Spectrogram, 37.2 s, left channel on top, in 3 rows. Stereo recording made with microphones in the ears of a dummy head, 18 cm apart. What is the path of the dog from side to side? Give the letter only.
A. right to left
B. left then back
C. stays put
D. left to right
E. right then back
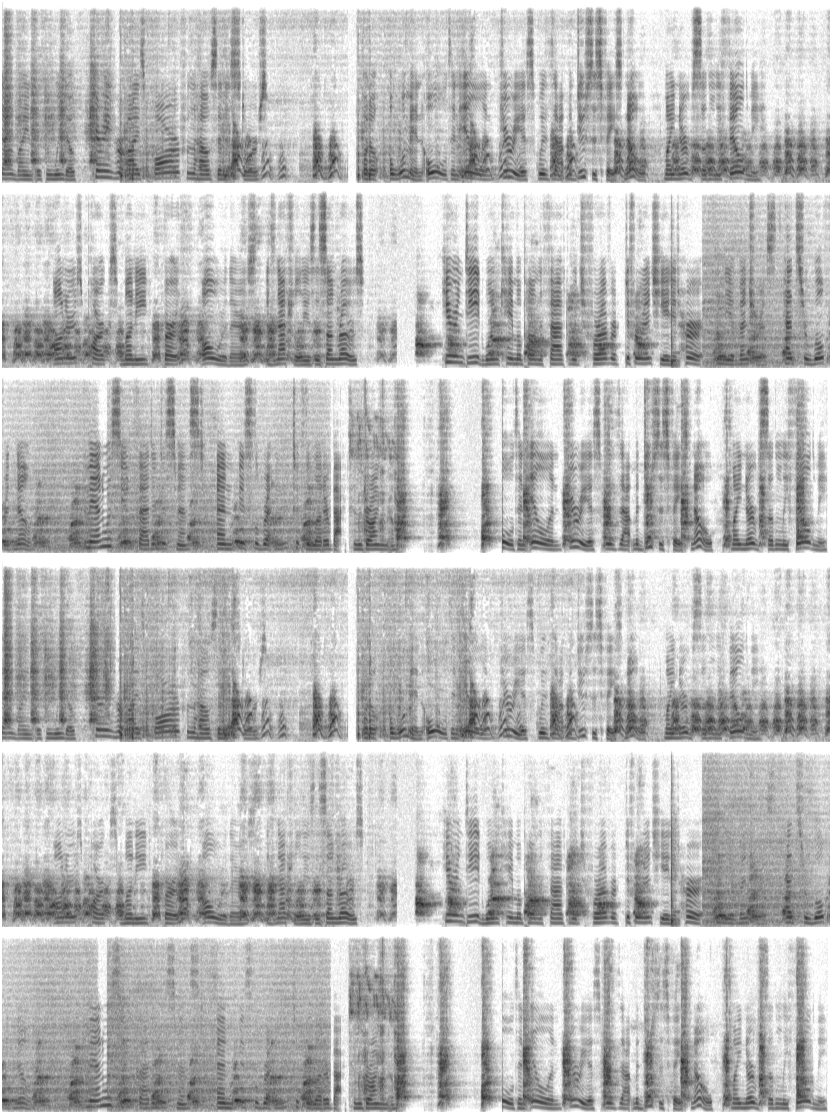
C.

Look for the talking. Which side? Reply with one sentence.
In this clip you hear the talking on the left.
